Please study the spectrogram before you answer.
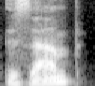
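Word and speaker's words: XAMPP: Uh the it's called ZAMP. Uh it's X amP. It starts with an X but is pronounced ZAMP.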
